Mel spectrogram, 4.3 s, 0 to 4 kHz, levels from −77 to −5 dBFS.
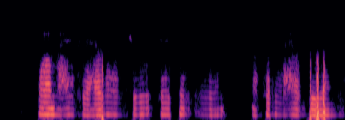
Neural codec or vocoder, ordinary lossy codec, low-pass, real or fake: none; none; 3.6 kHz; real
